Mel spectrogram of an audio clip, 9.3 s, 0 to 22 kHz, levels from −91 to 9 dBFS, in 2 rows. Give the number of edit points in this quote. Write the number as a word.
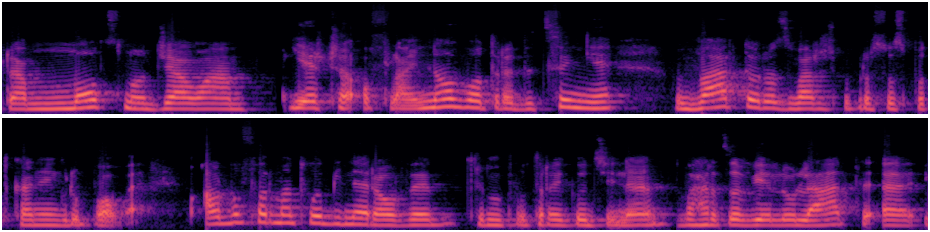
two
